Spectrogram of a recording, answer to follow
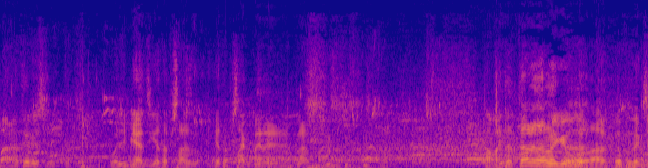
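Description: A basketball being dribbled on the court during live play, short bounces under voices, with a man's voice loudest near the end.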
